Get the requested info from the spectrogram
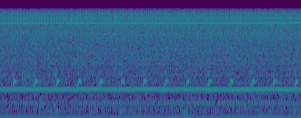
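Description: White-breasted waterhen (kareo) giving its monotonous call: short rising notes repeated evenly, about two a second, over a steady hum.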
